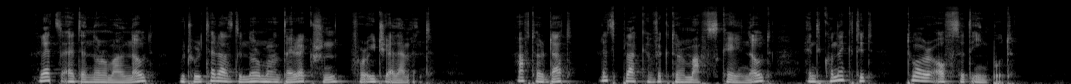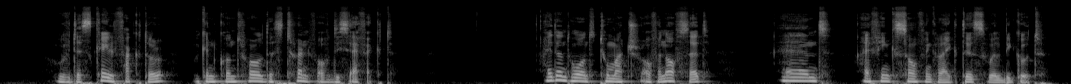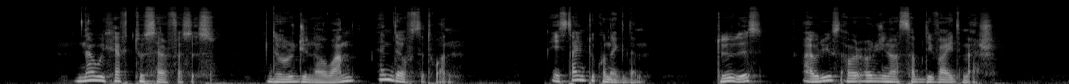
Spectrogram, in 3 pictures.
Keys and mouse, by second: 1.0 middle click, 1.5 shift+a, 5.0 click, 5.4 click, 5.7-9.0 drag, 9.3 middle click, 9.6 click, 9.9 click, 10.4 click, 11.3 click, 11.8-12.6 drag, 13.1-13.4 drag, 13.8 click, 14.5 click, 15.2-17.3 drag, 19.9-21.7 drag, 21.4 2, 23.0 middle click, 23.8 click, 24.6 m, 25.0 m, 25.3 m, 25.6 m, 26.6 click, 30.2 middle click.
